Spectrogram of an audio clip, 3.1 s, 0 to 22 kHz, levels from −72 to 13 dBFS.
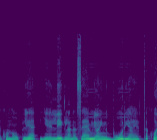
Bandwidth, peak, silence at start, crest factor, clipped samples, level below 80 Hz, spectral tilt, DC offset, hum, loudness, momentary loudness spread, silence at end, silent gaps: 16 kHz; -10 dBFS; 0 s; 14 dB; under 0.1%; -74 dBFS; -7 dB/octave; under 0.1%; none; -23 LUFS; 8 LU; 0 s; none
